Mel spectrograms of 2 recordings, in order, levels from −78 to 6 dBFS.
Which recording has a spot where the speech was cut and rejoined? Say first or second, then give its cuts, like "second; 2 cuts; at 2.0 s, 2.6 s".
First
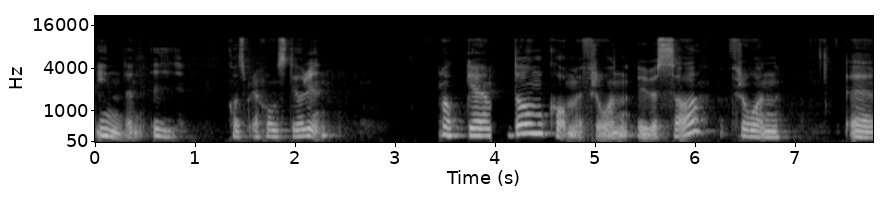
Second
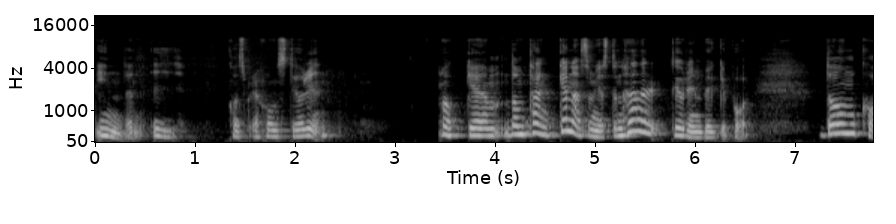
first; 1 cut; at 3.9 s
